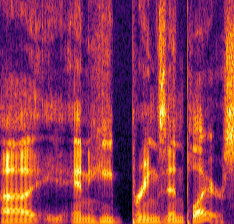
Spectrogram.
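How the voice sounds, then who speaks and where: A plain, everyday voice from a man at medium pitch, at a fairly slow pace. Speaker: sports podcast co-host, former coach. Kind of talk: casual sports talk.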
